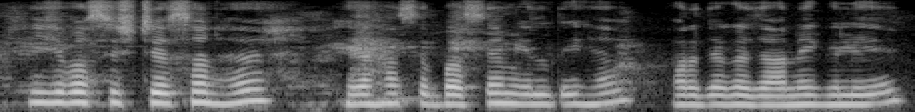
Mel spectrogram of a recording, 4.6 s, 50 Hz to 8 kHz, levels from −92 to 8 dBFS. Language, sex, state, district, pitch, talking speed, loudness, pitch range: Hindi, female, Uttar Pradesh, Gorakhpur, 215 Hz, 185 wpm, -19 LUFS, 200-230 Hz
